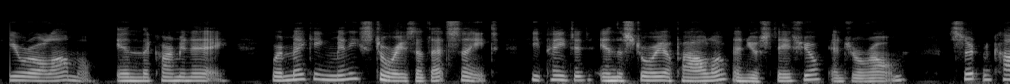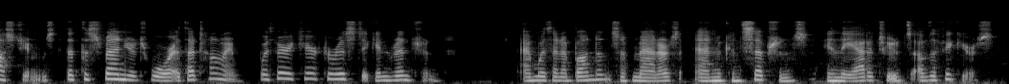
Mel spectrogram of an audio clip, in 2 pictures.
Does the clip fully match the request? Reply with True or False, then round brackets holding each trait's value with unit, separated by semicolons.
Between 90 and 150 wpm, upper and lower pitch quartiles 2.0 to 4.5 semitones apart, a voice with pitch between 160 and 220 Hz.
True (145 wpm; 4.2 semitones; 185 Hz)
